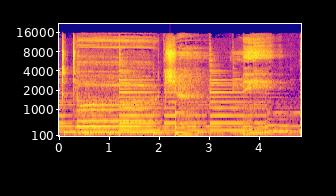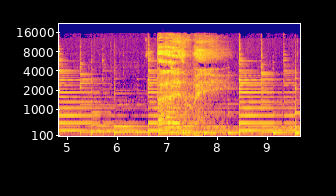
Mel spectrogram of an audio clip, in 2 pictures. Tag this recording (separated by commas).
Music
